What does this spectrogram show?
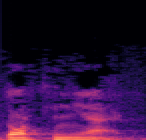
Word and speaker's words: Dortignac: How would you pronounce it over there? In France, Yeah. Dortignac. Dortignac, yeah. Well, Dortignac yourself, huh?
